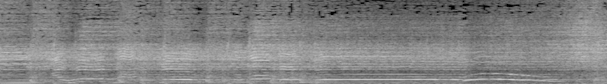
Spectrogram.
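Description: Live rock band playing: a woman singing over electric guitars and a drum kit. She holds one long note in the middle and lets it slide down near the end.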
